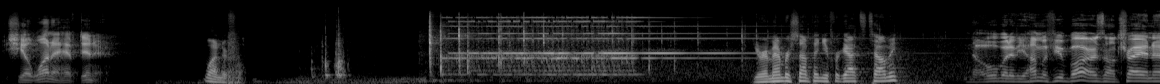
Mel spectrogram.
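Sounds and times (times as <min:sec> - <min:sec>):
speech: 0:00.1 - 0:01.2, 0:02.0 - 0:02.5, 0:07.5 - 0:09.1, 0:09.8 - 0:11.6
telephone ringing with metallic bell: 0:04.3 - 0:09.7.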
